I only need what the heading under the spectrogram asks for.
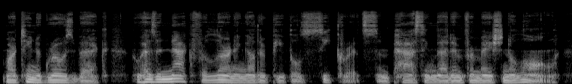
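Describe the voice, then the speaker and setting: An actor playing a cold, cunning spy of a Roman-styled slaver army in a video game, speaking in a measured, formal, menacing way with precise diction. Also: male voice, sits low, a little mellow, husky, dry recording, studio quality. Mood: cool, calculating. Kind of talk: scripted video game character dialogue.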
